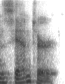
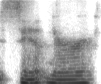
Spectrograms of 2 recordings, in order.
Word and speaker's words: Santner: how to pronounce it there's another n that's hiding behind the T there so it's actually santner thank you it's like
